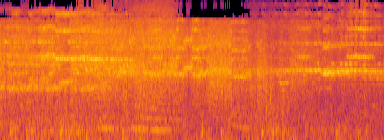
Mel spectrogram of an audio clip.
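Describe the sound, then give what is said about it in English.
A train brakes hard as it approaches a damaged bridge, its steel wheels shrieking against the rails in a sustained, high-pitched squeal over a steady rumble, loud for several seconds with no one speaking. “Whether it was the torch warning or that the drivers had seen the damaged bridge from their headlight, they slammed on the brakes as they approached the bridge.”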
